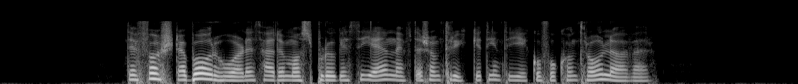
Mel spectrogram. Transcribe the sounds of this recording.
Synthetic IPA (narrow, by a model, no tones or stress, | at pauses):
d̪̥ɛfœʂʈabɔɾhoːɽət̪had̪ːəmɔst̪pʰɽɵɡːat̪sɪjɛnːɛft̪əʂɔmt̪ʰɾʏkːət̪ɪnt̪əjɪkːɔfoːkʰɔnt̪ʰɾɔlːøːvəɾ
